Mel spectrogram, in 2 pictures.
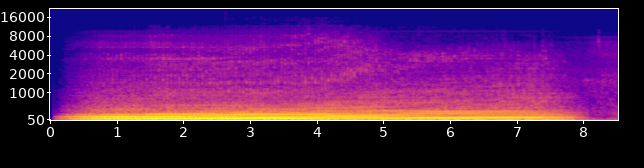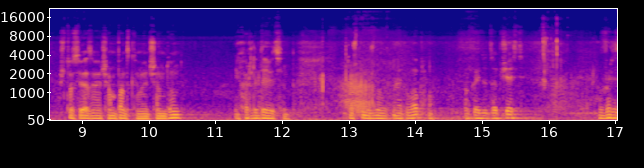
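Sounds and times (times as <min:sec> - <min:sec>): motorcycle engine running: 0:00.1 - 0:07.9.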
